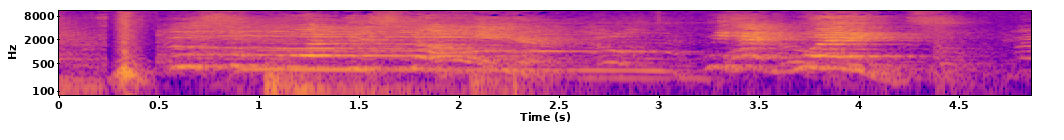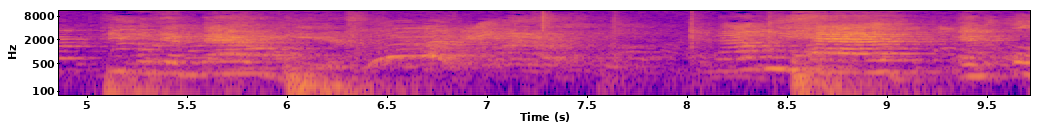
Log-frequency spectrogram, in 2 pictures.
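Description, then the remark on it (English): A large wrestling crowd at BCW's Queen of the North show in the Bronx roars and yells in loud, sustained waves of shouting voices, with a sharp thud at the start and scattered whoops rising above the din. “Yeah, cheer for that.”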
